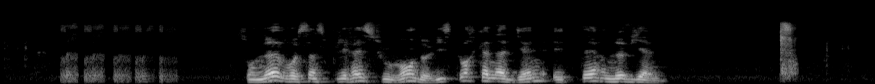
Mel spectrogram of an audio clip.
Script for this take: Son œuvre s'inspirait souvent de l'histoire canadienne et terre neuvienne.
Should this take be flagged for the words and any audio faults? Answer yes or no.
yes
